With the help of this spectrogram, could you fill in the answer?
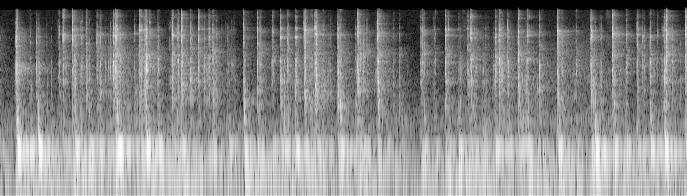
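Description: Rapid typing with long fingernails and fingertips on a full-size black plastic keyboard with a hollow body gives a fast, uneven stream of sharp, bright plastic clicks and clacks. A steady low hum runs underneath the whole time.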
